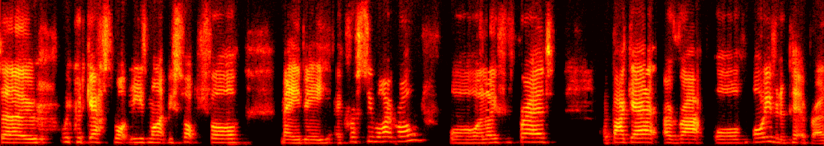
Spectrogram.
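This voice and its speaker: A woman with a Leicester accent talks at a moderate pace and medium pitch, with ordinary pitch variation. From England, Leicester. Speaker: data analytics manager. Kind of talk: presentation. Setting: online video meeting.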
